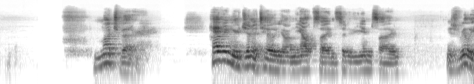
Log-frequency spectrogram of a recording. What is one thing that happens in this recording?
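A man speaks close by, calmly and then with emphasis.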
